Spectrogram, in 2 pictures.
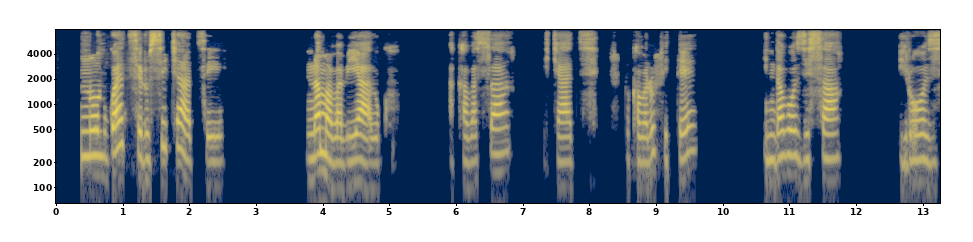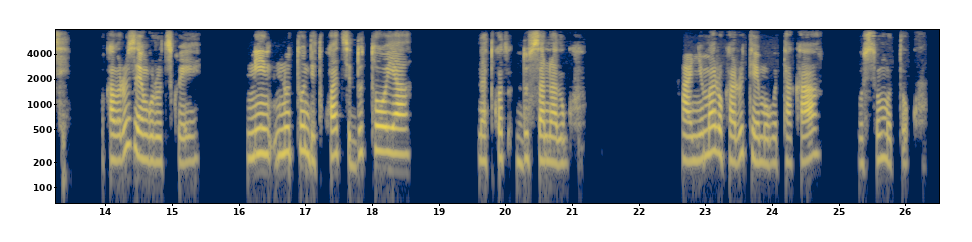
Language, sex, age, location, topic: Kinyarwanda, female, 25-35, Kigali, health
